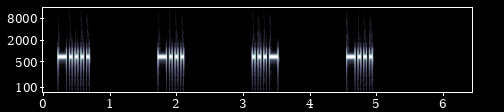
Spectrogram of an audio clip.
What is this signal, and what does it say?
Morse code, heard as a keyed tone, about 28 wpm, spaced as for 8 wpm, 700 Hz. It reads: 6BVB
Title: USA Call Signs - 6 Characters - 8x Character Spacing - 28wpm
